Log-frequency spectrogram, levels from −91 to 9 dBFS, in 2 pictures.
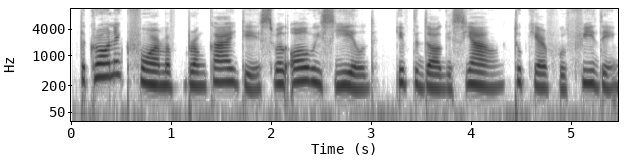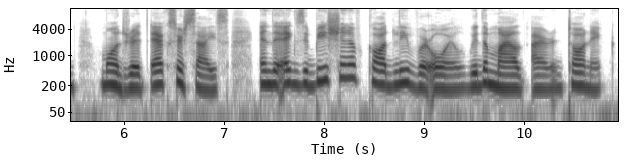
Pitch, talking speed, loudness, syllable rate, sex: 210 Hz, 165 wpm, -18 LUFS, 5.0 syllables/s, female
